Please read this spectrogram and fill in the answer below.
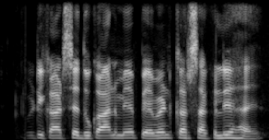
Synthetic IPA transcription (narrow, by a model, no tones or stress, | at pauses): biʈikaːʈsed̪ʊkaːnmẽpeːmẽɳʈ̚kəɾsəkliɦɛː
